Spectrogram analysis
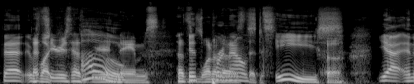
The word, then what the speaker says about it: Ys: newest Nintendo Direct video when they pronounced it they were like East the lacrymosa lacrymosa of Dana like hermosa of Deus something like that it seems ease yeah and it's weird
